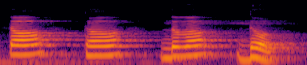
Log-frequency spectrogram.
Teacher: ત વર્ગમાં દંત્ય મતલબ દાંત દ્વારા સ્પર્શથી બોલાતા હોય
